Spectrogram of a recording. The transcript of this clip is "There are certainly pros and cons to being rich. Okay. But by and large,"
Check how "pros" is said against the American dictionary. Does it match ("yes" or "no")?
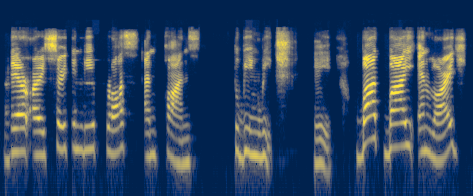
no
